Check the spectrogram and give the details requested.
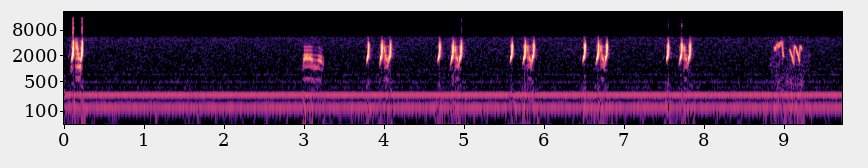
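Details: Common quail, said to be the female: repeated crisp three-note phrases of sharp high notes about once a second, with a few softer nasal notes, over an electrical hum.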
